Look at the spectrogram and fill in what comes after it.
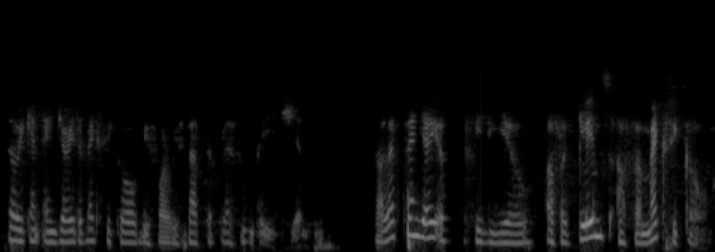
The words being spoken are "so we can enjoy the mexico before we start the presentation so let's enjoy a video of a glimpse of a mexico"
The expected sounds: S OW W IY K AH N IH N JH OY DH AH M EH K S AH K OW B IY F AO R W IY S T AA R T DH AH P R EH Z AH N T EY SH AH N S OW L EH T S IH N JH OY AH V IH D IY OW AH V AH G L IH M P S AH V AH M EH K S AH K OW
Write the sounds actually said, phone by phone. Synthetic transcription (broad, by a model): S OW W IY K AH N IH N JH OY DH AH M EH K S AH K OW B IY F AO R W IY S T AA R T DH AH P R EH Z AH N T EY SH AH N S OW L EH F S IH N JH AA AH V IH D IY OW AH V AH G L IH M S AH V AH M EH K S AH K OW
